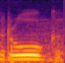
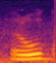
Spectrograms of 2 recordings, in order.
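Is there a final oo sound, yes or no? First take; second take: no; no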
